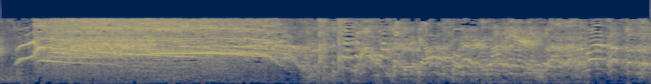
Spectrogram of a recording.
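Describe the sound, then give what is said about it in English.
A crowd lets out a loud, sustained group scream on a count of three, lasting about four seconds, then it breaks into scattered chatter, laughter and cheering that carries on through the rest. “Could we get a little scream on the count of three?”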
